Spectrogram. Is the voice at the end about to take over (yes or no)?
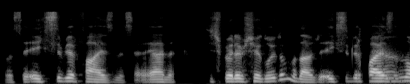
no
